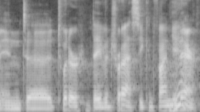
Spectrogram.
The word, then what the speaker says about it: Tres: name into Twitter david dress you can find me there that's the best way to dress like the spanish number for three just pronounced like a white person david so yeah thank you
